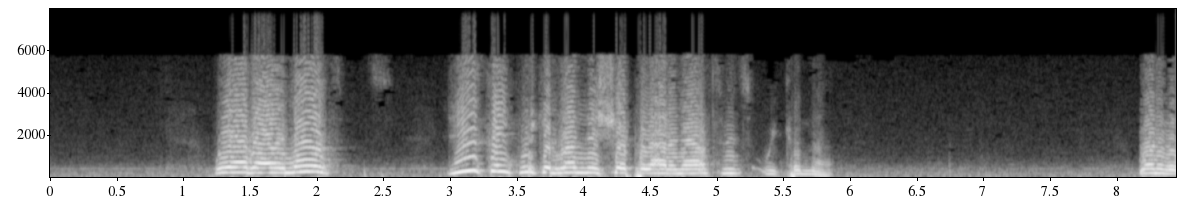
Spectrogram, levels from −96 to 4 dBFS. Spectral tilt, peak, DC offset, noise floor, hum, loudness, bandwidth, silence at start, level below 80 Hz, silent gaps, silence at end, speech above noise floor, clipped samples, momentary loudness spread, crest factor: -7.5 dB/octave; 0 dBFS; under 0.1%; -34 dBFS; none; -7 LUFS; 6.2 kHz; 1.2 s; -30 dBFS; none; 0 s; 29 dB; 0.5%; 10 LU; 8 dB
